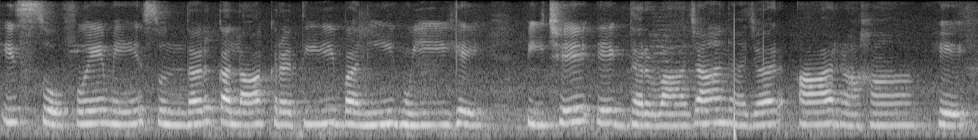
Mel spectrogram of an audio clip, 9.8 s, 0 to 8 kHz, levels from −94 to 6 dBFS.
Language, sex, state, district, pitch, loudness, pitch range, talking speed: Hindi, female, Madhya Pradesh, Dhar, 235 Hz, -17 LUFS, 225-245 Hz, 90 wpm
